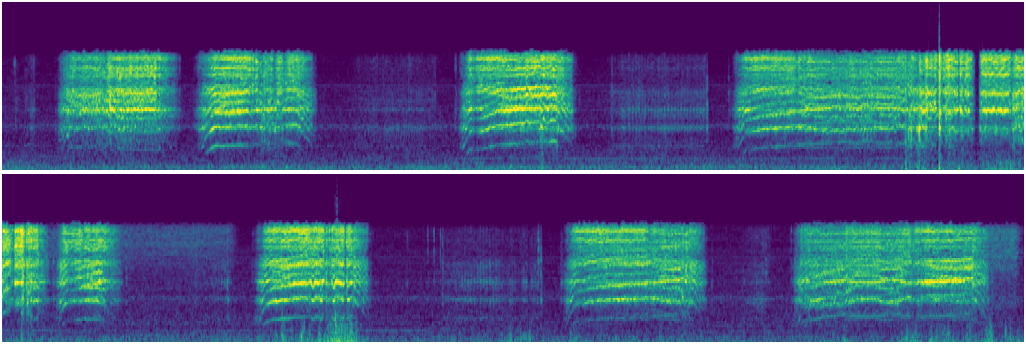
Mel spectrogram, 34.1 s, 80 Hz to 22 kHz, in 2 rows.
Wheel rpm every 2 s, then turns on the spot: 70, 100, 90, 30, 100, 10, 120, 160, 150, 50, 60, 70, 10, 110, 50, 120, 100.
4-6 22-26 28-30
